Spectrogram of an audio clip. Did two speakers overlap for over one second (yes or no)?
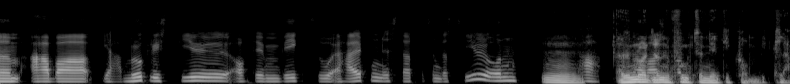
yes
